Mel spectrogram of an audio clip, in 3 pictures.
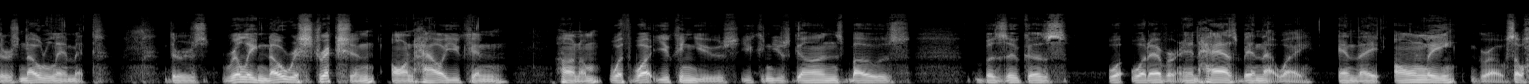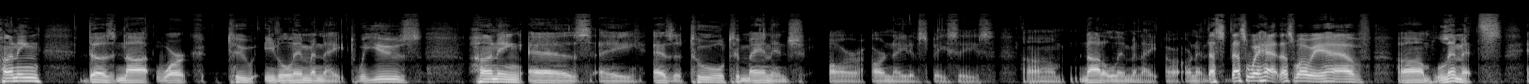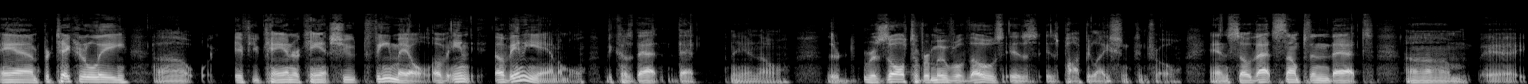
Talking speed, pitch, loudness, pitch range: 140 wpm, 95 Hz, -17 LUFS, 85-110 Hz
